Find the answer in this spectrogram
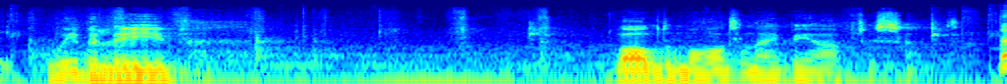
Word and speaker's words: Voldemort: Maybe Voldemort evened him out. Number nine, the T is silent. Harry Potter franchise. Voldemort is a name many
